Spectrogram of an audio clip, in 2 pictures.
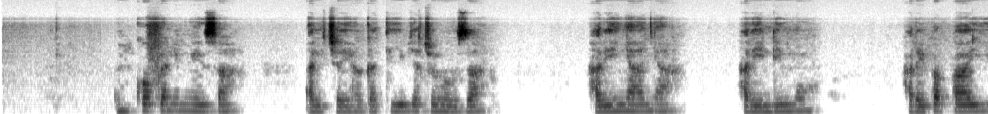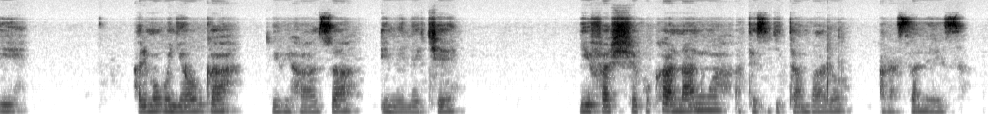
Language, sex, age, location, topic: Kinyarwanda, female, 36-49, Kigali, finance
